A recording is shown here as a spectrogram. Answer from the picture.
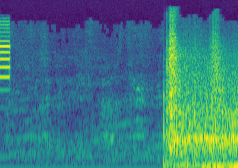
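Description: A brief high electronic chime, then about a second and a half in a sudden loud boom that hangs on as a heavy low rumble: a dramatic TV sound-effect hit.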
